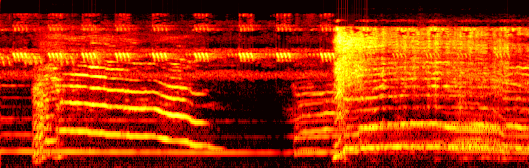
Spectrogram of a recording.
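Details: A wolf's clear howl glides slowly downward and fades, then after a short gap a fuller chorus of wolves bursts in with sustained, overlapping tones over steady high background chirping.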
